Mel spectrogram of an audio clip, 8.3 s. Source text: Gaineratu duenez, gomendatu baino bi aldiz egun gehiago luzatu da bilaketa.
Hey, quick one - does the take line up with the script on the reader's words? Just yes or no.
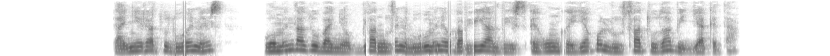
no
